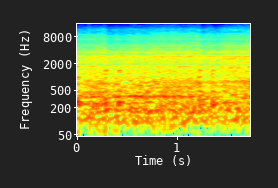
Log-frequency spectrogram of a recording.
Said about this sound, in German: Fast 60 Jahre lang ist das Geräusch Alltag bei der RHB. Das typische Heulen der Motoren und dem Getriebe von einer 700er, einem Bündner Lokklassiker aus den 60er Jahren.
